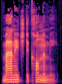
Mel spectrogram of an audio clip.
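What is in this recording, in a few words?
"managed economy", English, uk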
